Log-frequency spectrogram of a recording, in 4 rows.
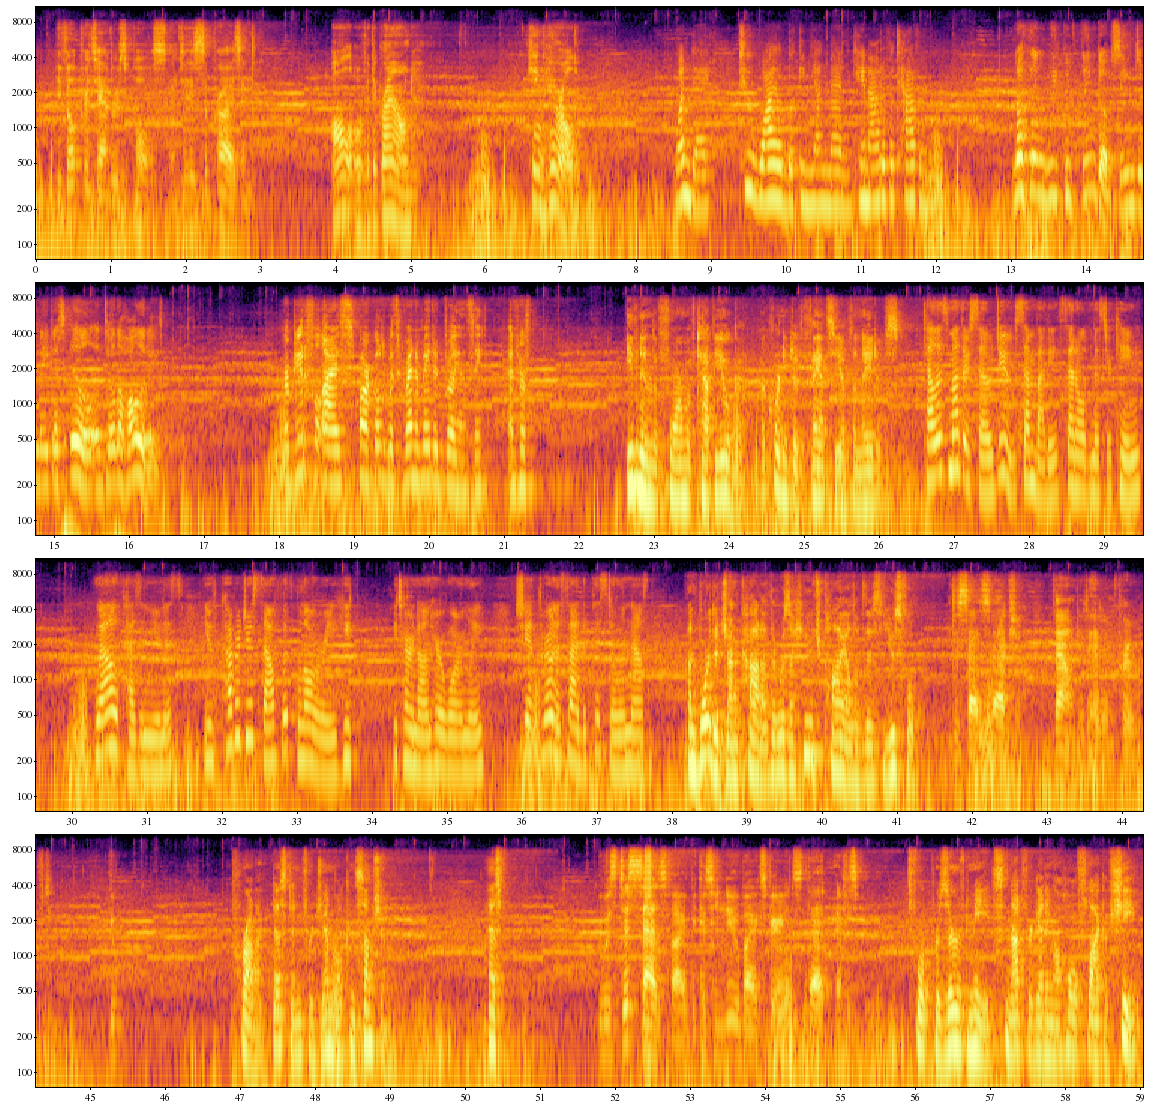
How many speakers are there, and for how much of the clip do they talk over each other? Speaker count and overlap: seven, no overlap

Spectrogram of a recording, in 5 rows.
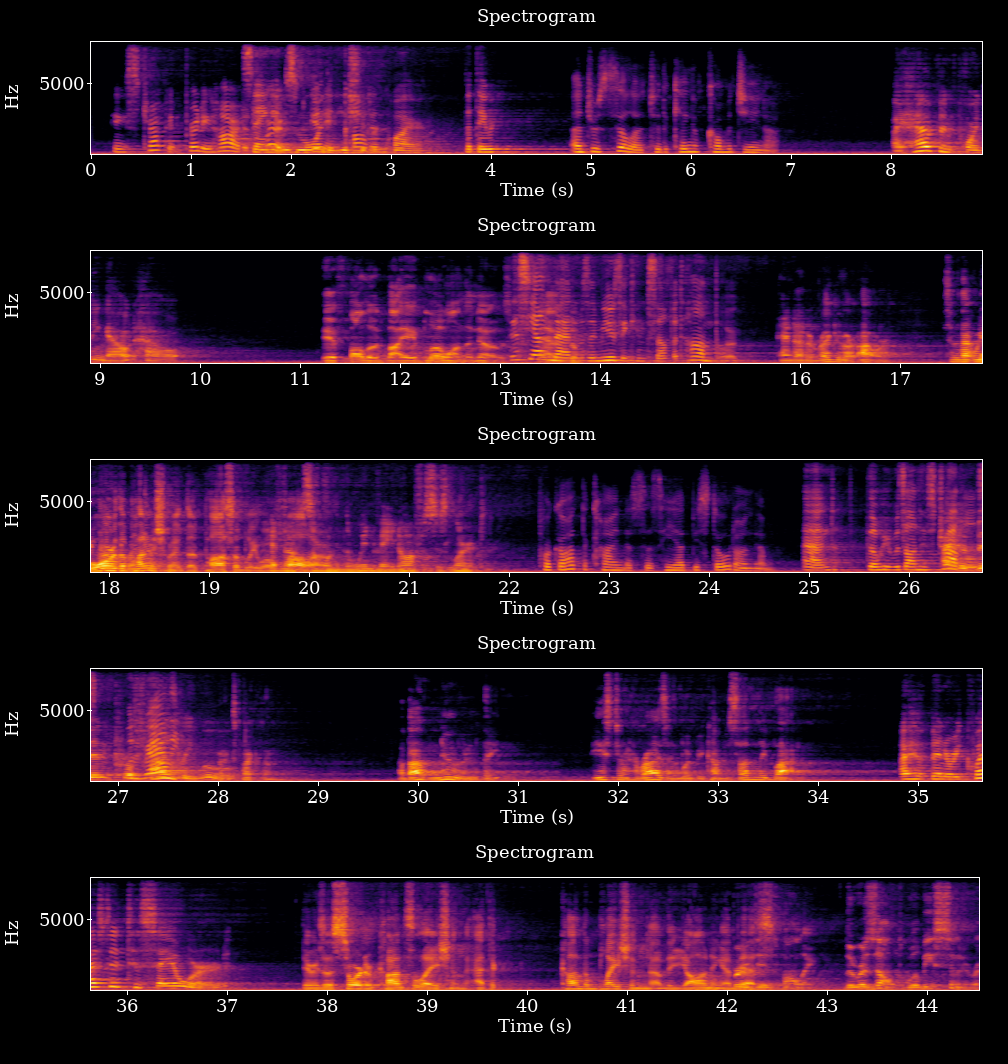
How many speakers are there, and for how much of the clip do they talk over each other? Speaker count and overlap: nine, about 13%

